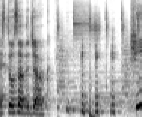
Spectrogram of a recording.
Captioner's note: laughs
